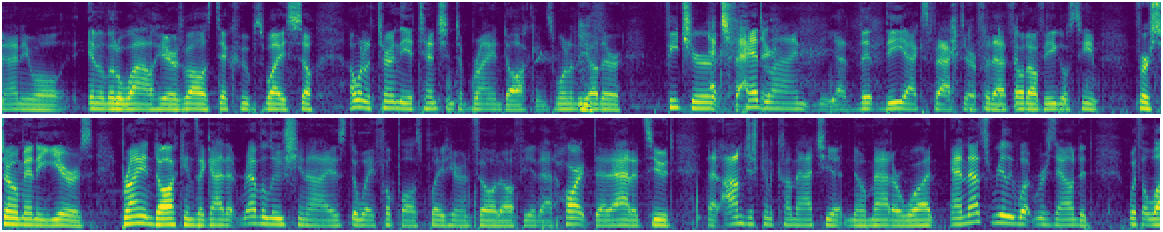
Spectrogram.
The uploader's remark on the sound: Live on … Sports from the Philadelphia Sports Hall of Fame Induction Dinner on November 3rd at the Hilton Hotel in Bala Cynwyd.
